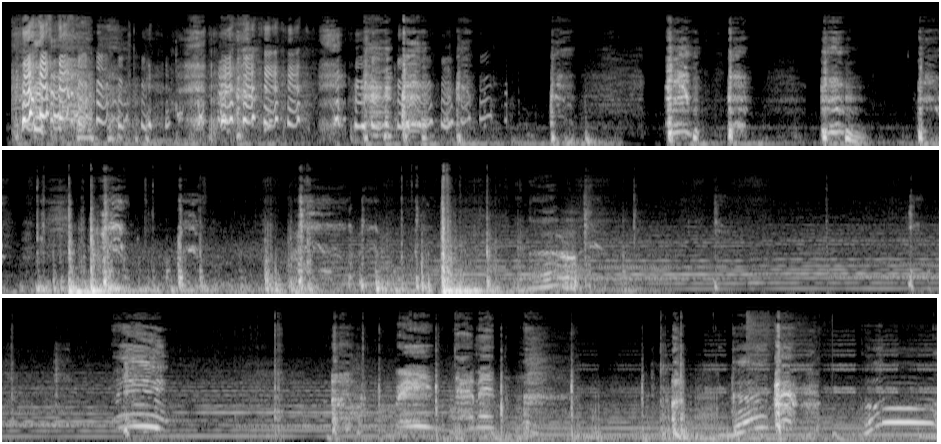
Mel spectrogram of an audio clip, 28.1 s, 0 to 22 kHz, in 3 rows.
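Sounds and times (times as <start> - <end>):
man coughing hard: 3.5 - 5.8, 6.6 - 7.6, 8.2 - 9.5, 12.2 - 13.2, 22.0 - 22.4, 26.2 - 26.9
dull low thumps: 9.7 - 14.7.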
